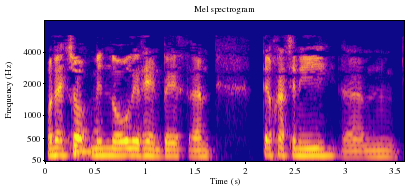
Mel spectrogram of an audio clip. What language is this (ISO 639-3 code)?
cym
